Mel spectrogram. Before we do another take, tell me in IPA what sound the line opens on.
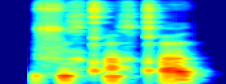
s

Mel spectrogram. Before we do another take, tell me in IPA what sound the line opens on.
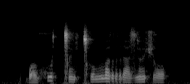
ɓ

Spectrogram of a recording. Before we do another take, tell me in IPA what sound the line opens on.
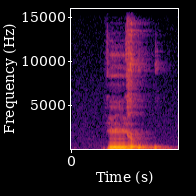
ɲ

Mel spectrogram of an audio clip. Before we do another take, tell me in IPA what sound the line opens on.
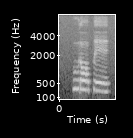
u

